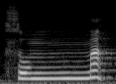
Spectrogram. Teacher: یہاں میم کے اوپر ہم نے غنہ کرنا ہے لیکن میم کو لمبا نہیں کرنا، ٹھیک ہے. جب غنہ کریں گے تو آواز ناک میں جائے گی، ایک حرکت کے برابر ٹھہر کر اس کو ادا کیا جائے گا.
